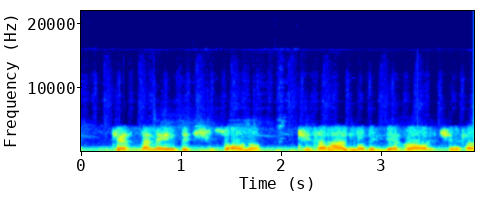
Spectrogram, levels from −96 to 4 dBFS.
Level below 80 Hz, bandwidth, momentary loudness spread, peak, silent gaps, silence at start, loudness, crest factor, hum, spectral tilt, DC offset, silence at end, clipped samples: -58 dBFS; 5.2 kHz; 7 LU; -12 dBFS; none; 0 s; -26 LUFS; 14 dB; none; -8 dB/octave; under 0.1%; 0 s; under 0.1%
